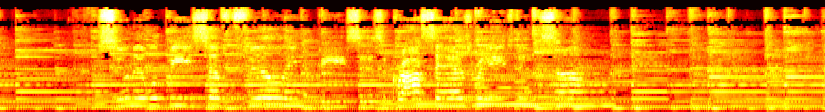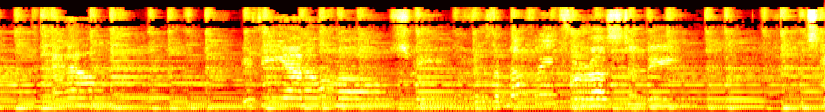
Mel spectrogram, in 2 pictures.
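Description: Acoustic guitar strummed steadily in chords, an instrumental stretch of a song.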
